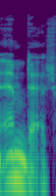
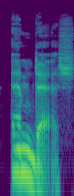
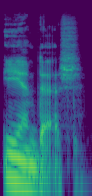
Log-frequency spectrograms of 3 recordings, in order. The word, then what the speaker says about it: EmDash: trying to convert a WordPress website into an Mdash website. Side note, uh it's Mdash, not EMdash.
